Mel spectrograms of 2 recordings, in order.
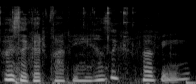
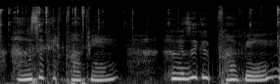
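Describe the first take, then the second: First: Gentler doting pet voice; Lilac impression. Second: High, loud doting puppy talk; Lilac impression. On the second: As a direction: coo at a good puppy. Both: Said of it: "That was my lilac impression".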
